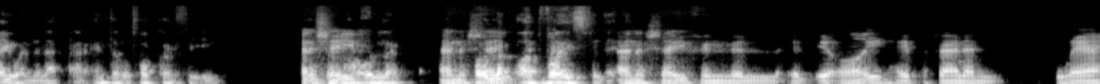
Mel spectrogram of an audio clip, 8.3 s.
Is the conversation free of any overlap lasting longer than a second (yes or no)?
yes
